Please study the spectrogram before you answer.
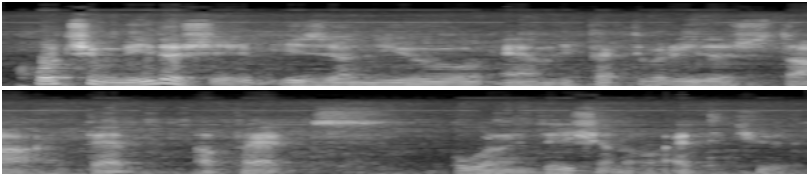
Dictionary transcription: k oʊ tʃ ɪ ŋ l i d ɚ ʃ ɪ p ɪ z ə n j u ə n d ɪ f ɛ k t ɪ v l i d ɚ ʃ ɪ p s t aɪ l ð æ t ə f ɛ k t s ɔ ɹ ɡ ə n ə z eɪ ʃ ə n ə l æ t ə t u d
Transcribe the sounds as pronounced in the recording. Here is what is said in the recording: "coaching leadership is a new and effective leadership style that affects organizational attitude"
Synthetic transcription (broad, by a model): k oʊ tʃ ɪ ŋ l i d ɚ ʃ ɪ p ɪ z ə n j u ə n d ɪ f ɛ k t ɪ v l i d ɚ s t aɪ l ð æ t ə f ɛ k t s ɔ ɹ ɡ ə n ə z eɪ ʃ ə n ə l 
